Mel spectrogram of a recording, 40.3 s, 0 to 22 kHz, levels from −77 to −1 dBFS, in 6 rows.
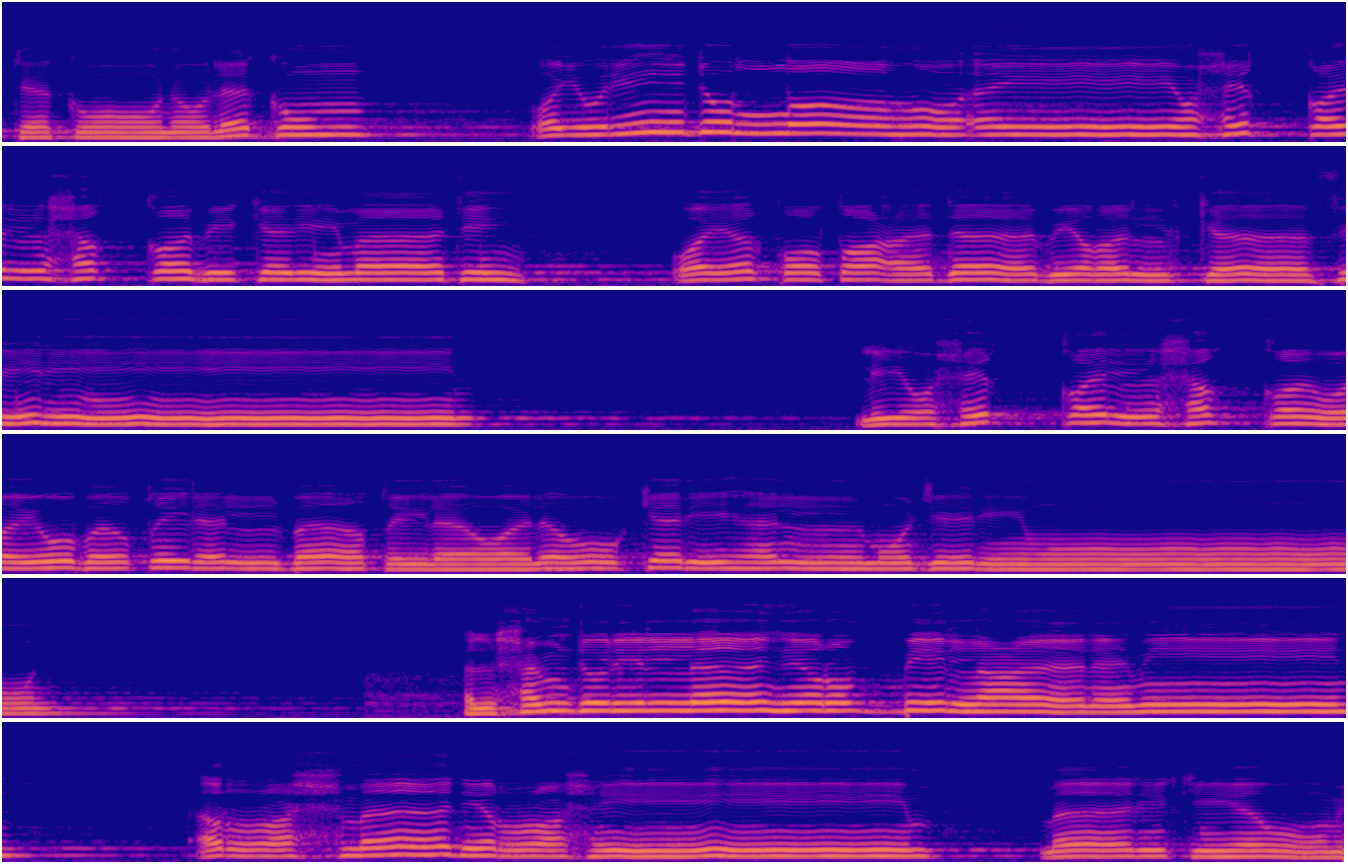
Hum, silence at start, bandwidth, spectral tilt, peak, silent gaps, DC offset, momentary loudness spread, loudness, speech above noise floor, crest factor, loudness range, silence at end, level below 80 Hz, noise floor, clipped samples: none; 0 s; 10.5 kHz; -8.5 dB/octave; -14 dBFS; none; under 0.1%; 7 LU; -28 LUFS; 37 dB; 14 dB; 6 LU; 0 s; -68 dBFS; -64 dBFS; under 0.1%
